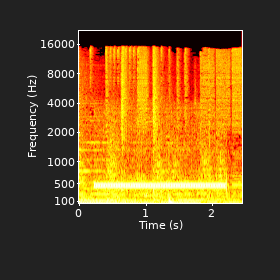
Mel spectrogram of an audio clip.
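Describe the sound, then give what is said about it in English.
A phone line rings out on an outgoing call to a helpline in New Jersey: one steady, two-second ringback tone, fairly loud and clear over a low background hum, with no talking. “I'm going to make a phone call real quick, okay?”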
